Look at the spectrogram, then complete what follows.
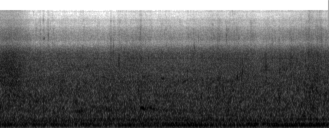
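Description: Floodwater sloshing and splashing as someone wades through it, over the steady low hum of an idling truck engine.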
